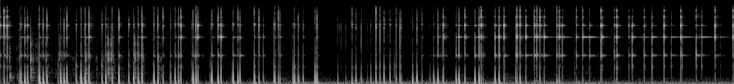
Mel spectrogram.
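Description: A glass object is tapped in a quick, steady series of dozens of light taps. Each tap gives a bright, high-pitched clink with faint ringing tones, and the taps stop short with almost no decay between them.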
